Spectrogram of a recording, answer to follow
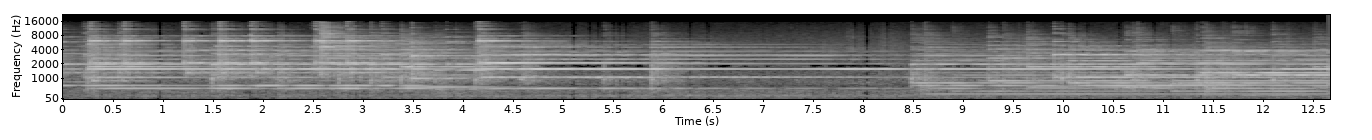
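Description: Handbell choir ringing brass handbells: a run of quick struck notes in the first few seconds, then a chord left ringing, and a new, lower chord struck about eight and a half seconds in, with more notes added over it.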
